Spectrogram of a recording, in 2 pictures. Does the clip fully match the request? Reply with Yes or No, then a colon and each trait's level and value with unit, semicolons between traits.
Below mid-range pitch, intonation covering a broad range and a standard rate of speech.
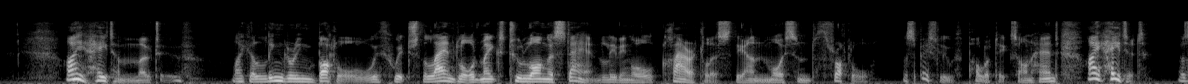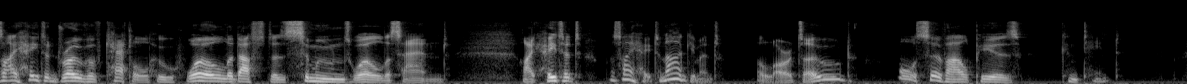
Yes: low, 130 Hz; wide, 7.0 semitones; average, 155 wpm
